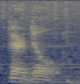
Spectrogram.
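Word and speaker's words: Verdot: malbec and petite what does your wife say verdo she does know very dot she says right yes you know how to pronounce it properly so this is good and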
